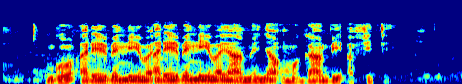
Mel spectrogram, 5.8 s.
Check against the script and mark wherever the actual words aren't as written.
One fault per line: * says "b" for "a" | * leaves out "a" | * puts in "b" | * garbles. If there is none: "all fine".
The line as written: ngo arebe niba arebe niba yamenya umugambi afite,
all fine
